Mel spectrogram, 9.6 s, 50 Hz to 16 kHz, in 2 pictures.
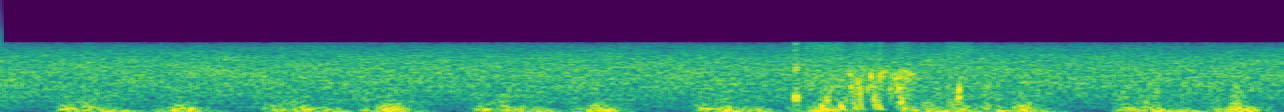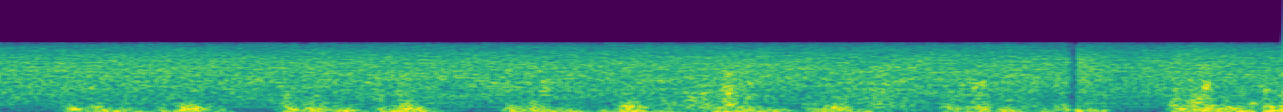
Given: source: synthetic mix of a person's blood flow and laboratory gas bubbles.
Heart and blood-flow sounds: Doppler ultrasound of blood flow; precordium
2.94-3.45 s: bubbles
3.54-3.73 s: bubbles
From the record:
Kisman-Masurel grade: 213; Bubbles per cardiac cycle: several, 3 to 8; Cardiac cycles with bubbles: 1 to 10%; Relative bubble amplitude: loud (0.450 to 0.775); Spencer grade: 1 (occasional bubble signal discernible with the cardiac motion signal, with majority of cardiac periods free of bubbles); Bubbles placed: anywhere in the cardiac cycle

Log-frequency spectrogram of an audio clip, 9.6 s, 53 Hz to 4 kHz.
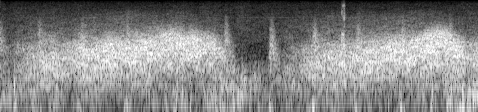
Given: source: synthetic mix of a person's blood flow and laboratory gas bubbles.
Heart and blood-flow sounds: Doppler ultrasound of blood flow; subclavian vein
6.76-6.92 s: bubbles
From the record:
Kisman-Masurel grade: 112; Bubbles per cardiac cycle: 1 to 2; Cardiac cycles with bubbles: 1 to 10%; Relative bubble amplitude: moderate (0.250 to 0.450); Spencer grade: 1 (occasional bubble signal discernible with the cardiac motion signal, with majority of cardiac periods free of bubbles); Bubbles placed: anywhere in the cardiac cycle

